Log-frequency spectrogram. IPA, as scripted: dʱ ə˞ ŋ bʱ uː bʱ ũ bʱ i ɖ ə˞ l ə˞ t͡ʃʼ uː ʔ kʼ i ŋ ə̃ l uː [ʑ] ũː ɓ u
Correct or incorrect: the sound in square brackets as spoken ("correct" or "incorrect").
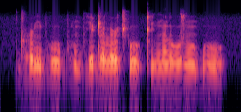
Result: incorrect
